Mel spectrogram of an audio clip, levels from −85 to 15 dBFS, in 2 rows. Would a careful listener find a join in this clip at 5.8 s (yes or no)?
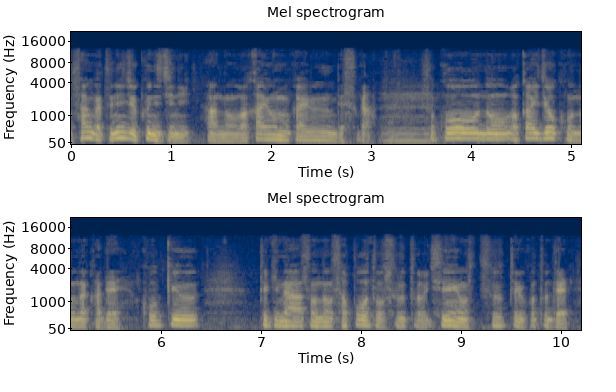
no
